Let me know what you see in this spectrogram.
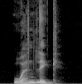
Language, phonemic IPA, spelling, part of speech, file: Swedish, /ʊˈɛndlɪ(ɡ)/, oändlig, adjective, Sv-oändlig.ogg
- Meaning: infinite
